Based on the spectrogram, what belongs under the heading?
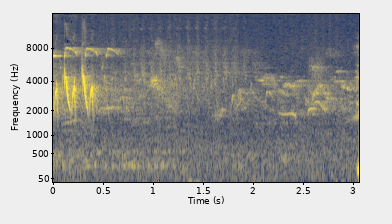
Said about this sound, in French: Vous laissez le chant des oiseaux venir.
